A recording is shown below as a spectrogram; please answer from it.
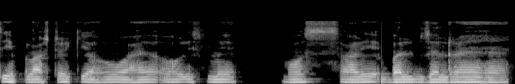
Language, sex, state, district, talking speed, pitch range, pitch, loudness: Hindi, male, Bihar, Kishanganj, 150 wpm, 115-120 Hz, 115 Hz, -18 LUFS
